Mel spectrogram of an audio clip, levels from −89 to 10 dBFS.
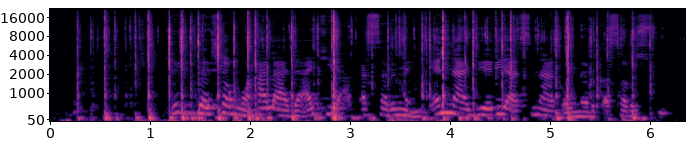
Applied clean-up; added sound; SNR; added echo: classical method Wiener filter.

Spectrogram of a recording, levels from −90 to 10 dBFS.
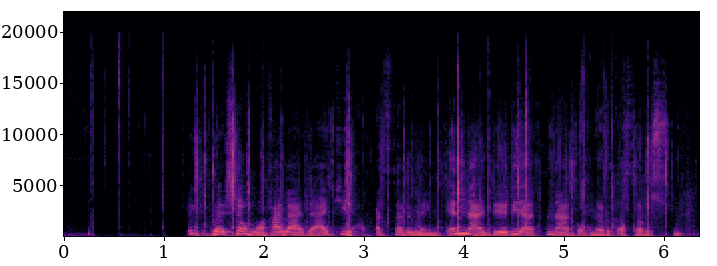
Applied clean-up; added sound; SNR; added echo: neural mask model RNNoise.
